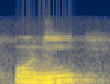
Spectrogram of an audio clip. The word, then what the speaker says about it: Fani: that the cyclonic Sturm also pronounced ফোনি is moving নর্থওয়ার্ডস with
